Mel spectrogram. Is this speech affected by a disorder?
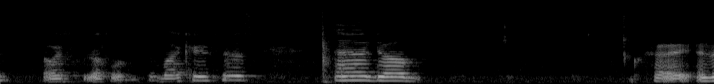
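Yes: spastic quadriplegic cerebral palsy.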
